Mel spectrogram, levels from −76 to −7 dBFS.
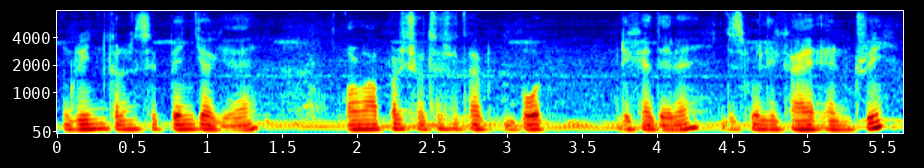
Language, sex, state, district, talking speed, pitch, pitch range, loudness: Hindi, male, Arunachal Pradesh, Papum Pare, 235 wpm, 110 Hz, 105-115 Hz, -16 LUFS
